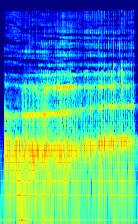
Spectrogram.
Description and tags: A deep burp.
